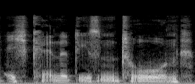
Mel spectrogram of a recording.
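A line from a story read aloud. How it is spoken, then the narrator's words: Sleepy grumble. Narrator (German): brummte die Orchidee schlaftrunken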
